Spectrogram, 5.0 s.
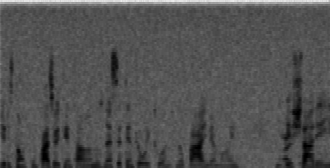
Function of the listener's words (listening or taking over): listening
